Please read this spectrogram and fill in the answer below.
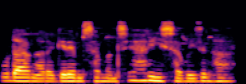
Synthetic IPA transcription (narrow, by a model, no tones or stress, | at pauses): udaŋaɾaɡeɾemsamanseɦaɾisabɯjzɯŋɦa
